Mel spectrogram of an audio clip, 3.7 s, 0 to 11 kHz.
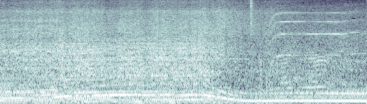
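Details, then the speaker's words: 2018 Alumiweld 23 Super V tiller boat with F250 jet outboard, underway in gear: engine note drops sharply and goes low and hollow as the jet loses water grip; cavitation from trim set too high, fix is trimming the motor down. "If you ever hear that, trim that motor down."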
